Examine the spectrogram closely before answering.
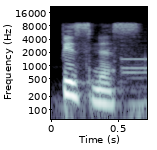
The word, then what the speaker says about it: business: o u g words business people don't pronounce the I business sometimes misspellings occur because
